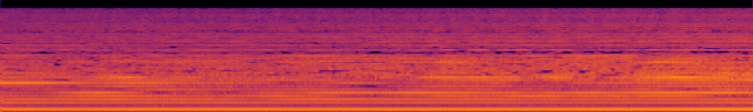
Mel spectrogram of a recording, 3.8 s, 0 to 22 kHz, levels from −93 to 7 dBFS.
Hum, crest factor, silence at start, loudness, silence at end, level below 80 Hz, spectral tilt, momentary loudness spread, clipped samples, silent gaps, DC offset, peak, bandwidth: none; 16 dB; 0 s; -19 LUFS; 0 s; -58 dBFS; -3.5 dB/octave; 5 LU; under 0.1%; none; under 0.1%; -4 dBFS; 16 kHz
